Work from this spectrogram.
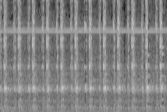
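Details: Boring head truing an egg-shaped (out-of-round) clutch housing on a machine build; sharp ringing metallic ticks about seven per second, two per turn, as the tool pops on only the two high spots of the oval bore.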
